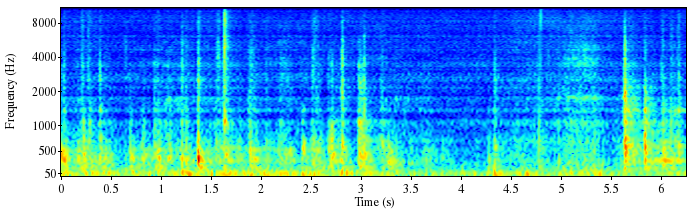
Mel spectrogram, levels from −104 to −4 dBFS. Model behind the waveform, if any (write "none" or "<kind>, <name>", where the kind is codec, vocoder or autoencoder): codec, SNAC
